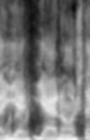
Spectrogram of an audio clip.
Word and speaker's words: Janosch: I can't even say his name, like Janox or Janzak. – Yeah, Janosch. That's like Janosch, his real name.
